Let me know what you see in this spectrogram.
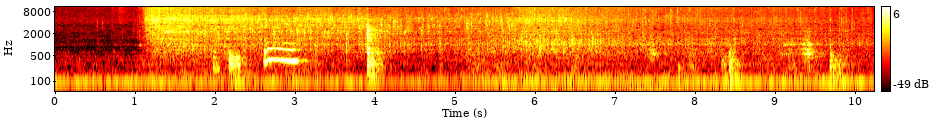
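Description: Blended fresh tomatoes hit hot oil with frying shallots and garlic: a faint sizzle, then a sudden loud hiss about a second in that slowly dies down as the mixture is stirred. A spatula scrapes the pan and knocks on it sharply once, a few seconds in.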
